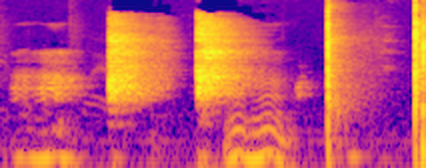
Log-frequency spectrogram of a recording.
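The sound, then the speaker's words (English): An audience, asked by a speaker for a couple of claps, gives a few sharp, loud claps, two crisp cracks standing out near the end after bursts of hissy noise and some murmured voices. “If you want to give me a couple claps, please.”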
